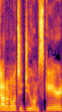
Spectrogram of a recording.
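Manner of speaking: tearful crying voice. Retelling a call to a sister after a car accident: imitating own past crying. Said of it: "crying, like".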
